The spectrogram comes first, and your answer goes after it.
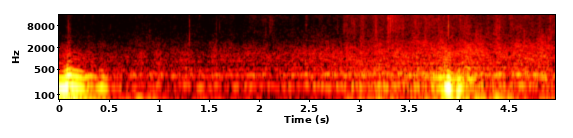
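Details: Low droning bee buzz, loud at the very start, then a fainter even hum that strengthens again near the end with one sharp close pass.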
